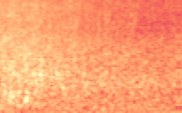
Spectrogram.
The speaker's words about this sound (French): Pendant que tu marches, tu entends le doux bruit des vagues et tu sens les embruns de l'océan, une odeur rafraîchissante, très agréable, que tu ne peux trouver qu'en bord de mer.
